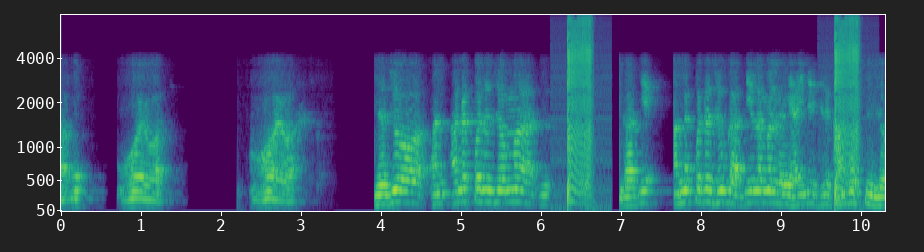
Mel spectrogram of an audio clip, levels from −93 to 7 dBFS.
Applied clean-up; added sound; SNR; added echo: none; Fart; 1 dB; reverberation time 0.3 s.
